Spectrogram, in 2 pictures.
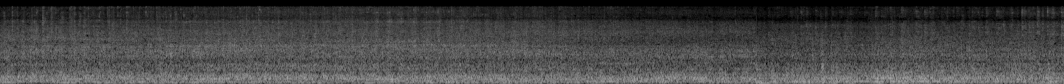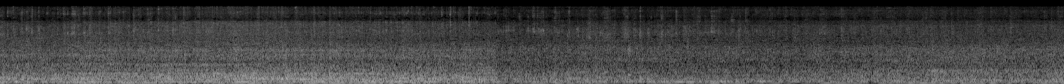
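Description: Bing live-steam 0 gauge tinplate locomotive and its passenger cars running on tinplate track: a steady rolling rumble and clatter of wheels on the tin rails. It grows a little quieter about two-thirds of the way through.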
